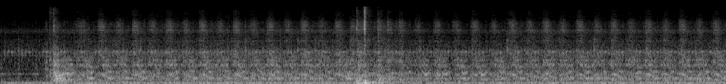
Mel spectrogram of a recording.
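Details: 1970s Layton roller compactor, Ford Taunus 60-degree V4, fuel pump switched on, good battery: starter turns the engine at a steady rhythmic churn but it never fires; crank no start, cause unconfirmed, fuel delivery first suspected.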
